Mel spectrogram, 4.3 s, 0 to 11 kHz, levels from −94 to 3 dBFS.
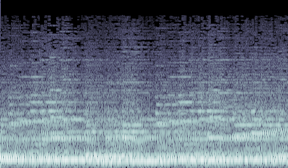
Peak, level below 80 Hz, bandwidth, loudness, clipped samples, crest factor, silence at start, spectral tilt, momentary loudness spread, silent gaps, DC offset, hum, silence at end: -2 dBFS; -26 dBFS; 6 kHz; -11 LUFS; under 0.1%; 8 dB; 0 s; -9.5 dB/octave; 1 LU; none; under 0.1%; none; 0 s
